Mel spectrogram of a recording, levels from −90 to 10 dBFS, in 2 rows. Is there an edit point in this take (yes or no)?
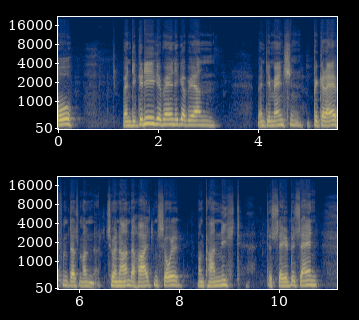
yes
